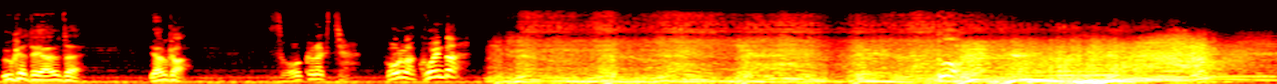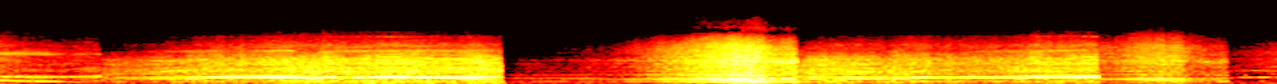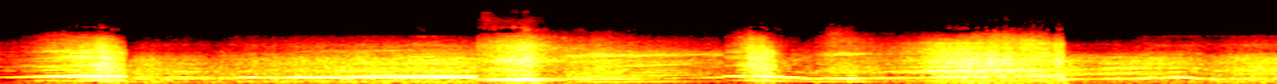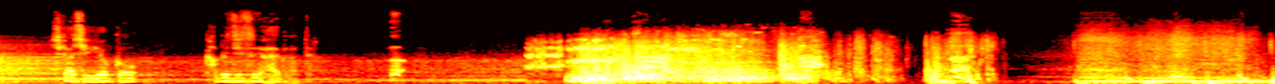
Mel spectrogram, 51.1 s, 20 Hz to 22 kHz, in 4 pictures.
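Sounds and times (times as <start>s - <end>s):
motorcycle engines revving hard: 4.8s - 17.8s, 19.8s - 25.0s, 25.7s - 40.4s, 49.0s - 51.0s.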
